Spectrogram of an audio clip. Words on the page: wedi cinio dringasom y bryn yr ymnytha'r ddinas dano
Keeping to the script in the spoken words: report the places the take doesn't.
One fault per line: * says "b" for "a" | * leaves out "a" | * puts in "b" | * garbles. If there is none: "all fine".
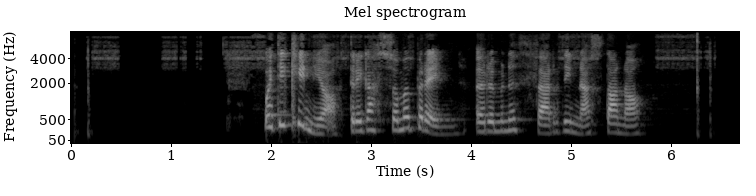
all fine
